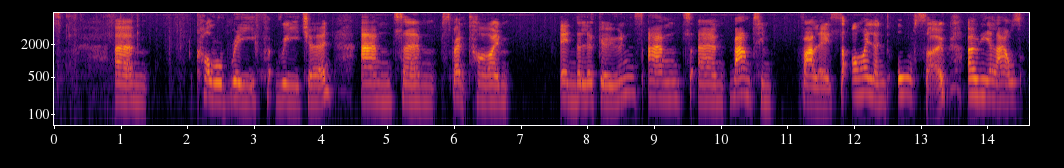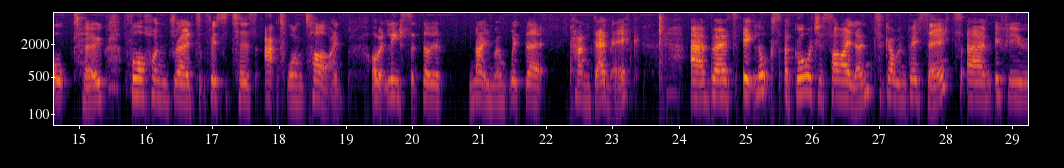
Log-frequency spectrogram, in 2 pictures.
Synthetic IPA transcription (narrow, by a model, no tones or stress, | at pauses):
ʌ̃m | kʰɔʊlˠɹiˑfɹiːd͡ʒə̃nʔə̃nʌ̃mspɛ̃ntʰãɪ̃m | ɪ̃nðələɡʉ̃ːnzə̃nə̃mːãʊ̃ntʰɪ̃n | v̥alɪz̥ðiʔaɪlə̃ndɔˑlˠsə̰ʊə̃ʊ̃nliəlaʊzɔˑk̚tʰəʊfɔːhʌ̃ndɹədvɪzɪtʰəzʔə̰ʔwʌ̃ntʰãɪ̃m | ʔəɹəʔliˑstəʔðə | mə̃ʊ̃mə̃nʔwɪðə | pʰãndɛmɪ̰k | ʌb̥ʌtɪʔlʊksəɡɔːd͡ʒəsaɪlə̃ntʰəɡəʊə̃nvɪz̥ɪtʌ̃mɪfjə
